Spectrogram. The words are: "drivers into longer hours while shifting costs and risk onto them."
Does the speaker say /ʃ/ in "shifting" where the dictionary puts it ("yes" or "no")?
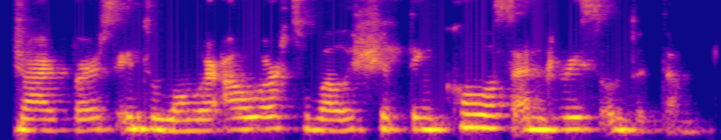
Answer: yes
